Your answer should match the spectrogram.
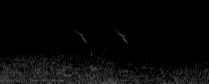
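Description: Faint background ambience fading out, with two short high chirps from a bird, each falling in pitch, about a second in.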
